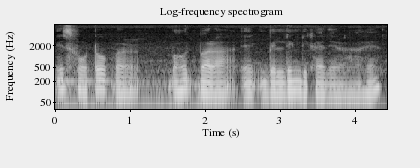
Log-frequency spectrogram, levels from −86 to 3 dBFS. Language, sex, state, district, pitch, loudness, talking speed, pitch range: Hindi, male, Arunachal Pradesh, Lower Dibang Valley, 95 Hz, -20 LUFS, 150 wpm, 90-100 Hz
